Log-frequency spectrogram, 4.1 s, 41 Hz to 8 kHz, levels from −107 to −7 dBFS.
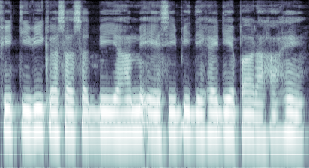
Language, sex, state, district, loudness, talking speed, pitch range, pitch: Hindi, male, Arunachal Pradesh, Papum Pare, -14 LUFS, 190 wpm, 115-120 Hz, 115 Hz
